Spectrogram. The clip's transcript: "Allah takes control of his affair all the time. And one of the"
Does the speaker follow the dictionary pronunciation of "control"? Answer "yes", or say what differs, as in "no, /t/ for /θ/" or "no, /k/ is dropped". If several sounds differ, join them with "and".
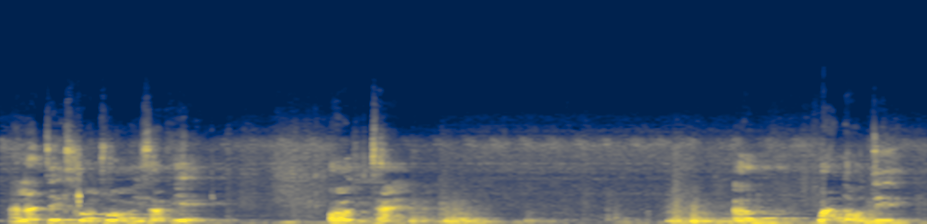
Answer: no, /ɹ/ is dropped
